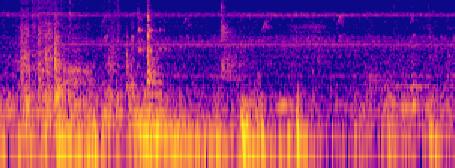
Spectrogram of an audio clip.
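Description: Flies buzzing faintly around a cow, over low rumbling handling noise with a couple of light knocks.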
